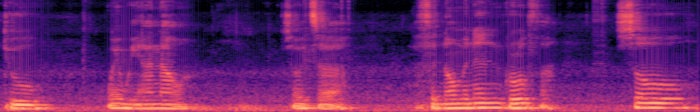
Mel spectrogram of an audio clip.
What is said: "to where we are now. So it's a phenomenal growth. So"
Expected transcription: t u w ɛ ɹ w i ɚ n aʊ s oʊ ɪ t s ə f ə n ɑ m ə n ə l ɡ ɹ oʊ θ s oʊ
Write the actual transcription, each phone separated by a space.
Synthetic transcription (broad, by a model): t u w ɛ w i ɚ n aʊ s oʊ ɪ t s ə f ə n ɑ m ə n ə n ɡ ɹ oʊ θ s oʊ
